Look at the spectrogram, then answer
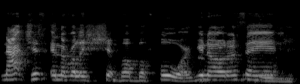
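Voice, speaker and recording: Bright, forceful woman telling personal stories. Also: mid-range voice, fairly quick. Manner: expressive, emphatic, frequent swearing. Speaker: podcast guest or co-host. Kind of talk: candid casual personal storytelling.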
